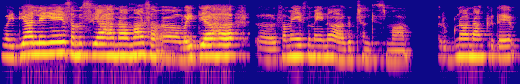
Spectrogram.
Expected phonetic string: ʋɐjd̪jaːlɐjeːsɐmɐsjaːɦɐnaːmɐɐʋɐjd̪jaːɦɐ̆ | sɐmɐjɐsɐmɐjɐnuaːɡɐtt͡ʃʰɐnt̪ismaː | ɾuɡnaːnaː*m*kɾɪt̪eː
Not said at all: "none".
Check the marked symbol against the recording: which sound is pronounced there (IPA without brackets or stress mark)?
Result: ŋ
